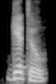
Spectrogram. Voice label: "ghetto", Indian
